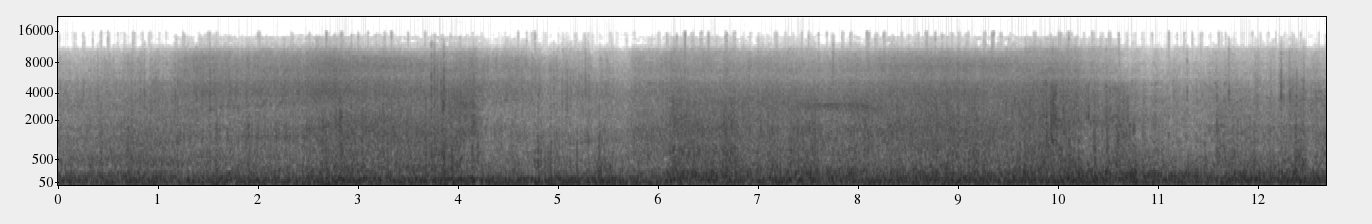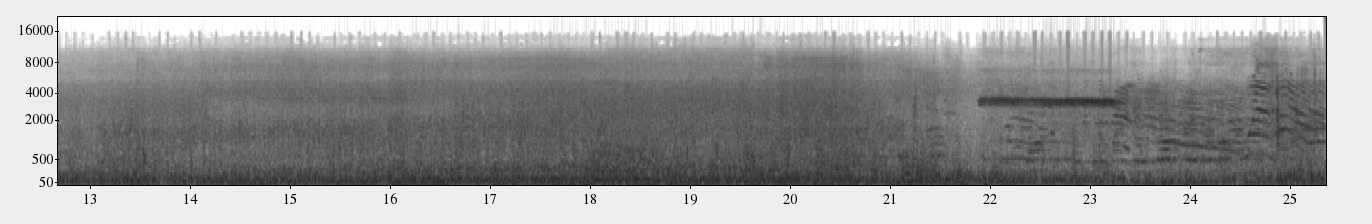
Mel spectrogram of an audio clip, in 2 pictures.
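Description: Wind buffets loudly against a fast-moving vehicle.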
